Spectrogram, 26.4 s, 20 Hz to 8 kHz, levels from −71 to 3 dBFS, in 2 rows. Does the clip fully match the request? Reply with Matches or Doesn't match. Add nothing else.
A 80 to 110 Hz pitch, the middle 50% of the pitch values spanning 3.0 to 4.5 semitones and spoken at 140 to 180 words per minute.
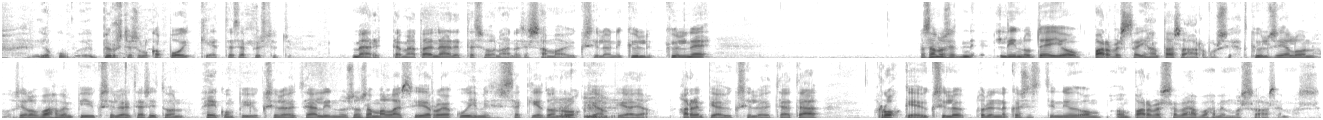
Matches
